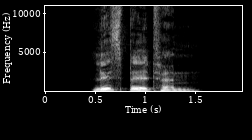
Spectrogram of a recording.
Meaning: inflection of lispeln: 1. first/third-person plural preterite 2. first/third-person plural subjunctive II
- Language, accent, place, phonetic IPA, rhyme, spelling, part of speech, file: German, Germany, Berlin, [ˈlɪspl̩tn̩], -ɪspl̩tn̩, lispelten, verb, De-lispelten.ogg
